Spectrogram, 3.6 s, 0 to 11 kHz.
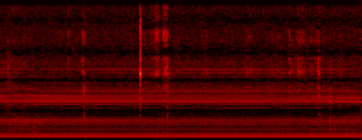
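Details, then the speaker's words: Calrad (Seiko?) seven-tube AM/FM radio under repair, new 12BE6 and BA6 fitted, IF cans being adjusted at 10.7: constant low 60-cycle mains hum at steady pitch through the speaker. "I know this must be so excited to listen to the 60 cycle buzz. So fantastic. Harmonious."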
